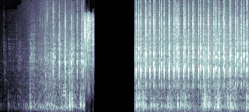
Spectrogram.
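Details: White storks in a zoo aviary (Silesian Zoological Garden) clatter their bills in fast, dry, rattling bursts like wooden knocking, broken by a brief silent gap; storks are nearly voiceless and communicate this way. Faint background noise.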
